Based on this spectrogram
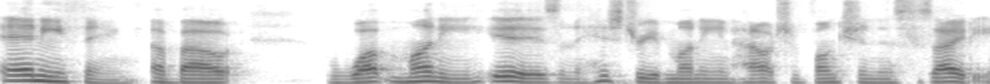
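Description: In an ordinary speaking voice, a man talks at medium pitch with ordinary pitch variation. His loudness swings widely against a quiet background. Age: 40s. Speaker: bitcoin educator and podcast host. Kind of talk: casual interview.

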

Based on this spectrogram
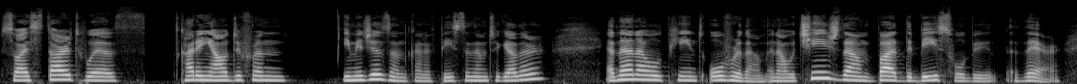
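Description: On a very clean recording with a silent background, a woman with a Russian accent speaks at medium pitch and a moderate pace, with ordinary pitch variation. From Russia, Moscow. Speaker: multimedia artist. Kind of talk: interview. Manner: hesitant, many fillers.

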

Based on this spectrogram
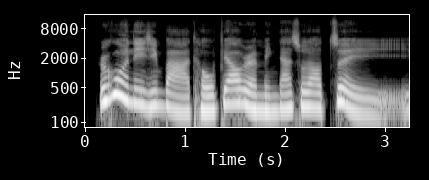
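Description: On a very clean recording with a silent background, a woman with a dark, mellow tone speaks at a fairly slow pace with lively intonation. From southern Taiwan. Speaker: podcast co-host. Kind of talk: casual chat.

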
